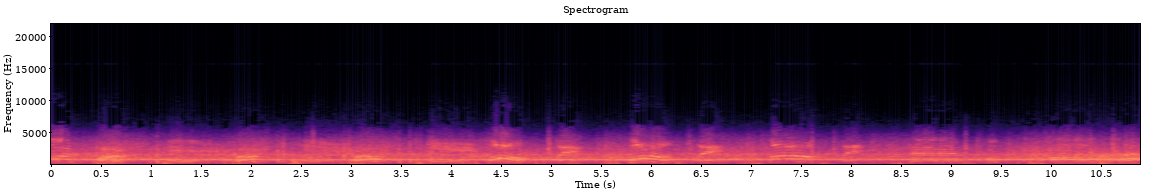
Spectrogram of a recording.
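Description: A rowing coxswain shouting repeated calls through a megaphone to drive his crew's stroke, over a steady haze of background noise.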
